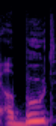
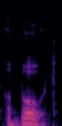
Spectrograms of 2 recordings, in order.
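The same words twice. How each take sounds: First: Boot said with a long oo, as boot; a boot, oo vowel, the way people mock it; wrong Canadian vowel. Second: Boat said with an oh vowel, like boat; a boat, the Canadian about as he hears it. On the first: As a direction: say a boot with an oo, the cliché way. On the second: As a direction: say a boat, round oh sound. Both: Shown as a demonstration. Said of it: "Canadian is more like a boat".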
